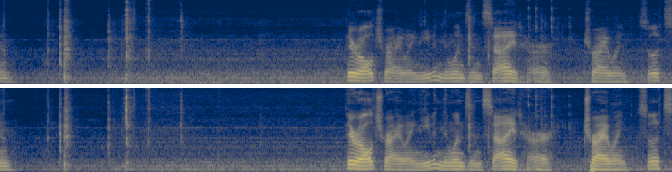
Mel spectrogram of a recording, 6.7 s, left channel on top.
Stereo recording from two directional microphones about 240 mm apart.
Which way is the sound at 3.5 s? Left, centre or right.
Right.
